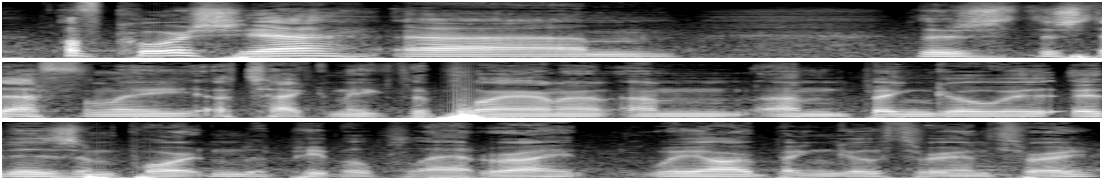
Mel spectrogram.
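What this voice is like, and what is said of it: Irish accent. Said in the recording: “if you can tell by my accent, from Ireland”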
